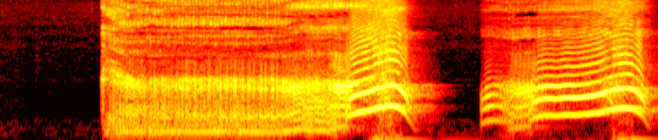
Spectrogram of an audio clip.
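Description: A monstrous dog beast outside a closed door lets out a deep, rumbling growl that rises into two loud, drawn-out howling barks, menacing, with no one speaking.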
